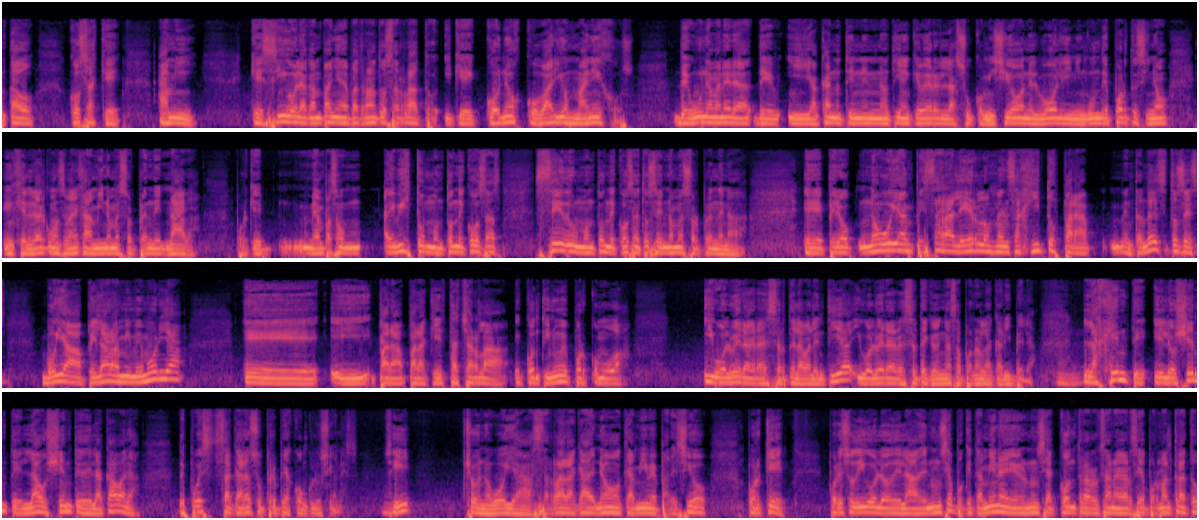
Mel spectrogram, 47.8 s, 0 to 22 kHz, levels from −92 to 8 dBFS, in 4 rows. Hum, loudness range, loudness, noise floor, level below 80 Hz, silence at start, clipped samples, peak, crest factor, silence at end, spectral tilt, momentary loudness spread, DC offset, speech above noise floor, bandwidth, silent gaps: none; 2 LU; -24 LUFS; -52 dBFS; -40 dBFS; 0 s; under 0.1%; -12 dBFS; 12 dB; 0 s; -6 dB/octave; 7 LU; under 0.1%; 29 dB; 13.5 kHz; none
